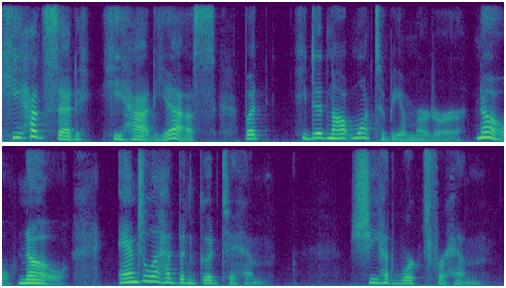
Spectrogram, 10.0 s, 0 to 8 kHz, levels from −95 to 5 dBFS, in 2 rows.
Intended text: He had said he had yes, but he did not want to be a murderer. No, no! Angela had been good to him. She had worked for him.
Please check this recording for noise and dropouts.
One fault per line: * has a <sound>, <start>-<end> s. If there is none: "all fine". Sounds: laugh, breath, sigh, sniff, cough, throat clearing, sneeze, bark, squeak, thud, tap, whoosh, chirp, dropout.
all fine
